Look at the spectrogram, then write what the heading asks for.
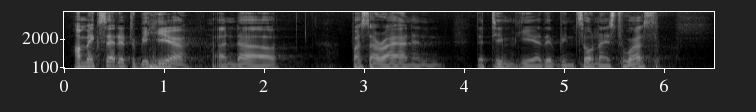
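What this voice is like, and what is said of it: Non-native English accent. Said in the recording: “as you can tell from my accent, I'm not from around here ... it's not Greek, it's Swahili or something, it's my accent”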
